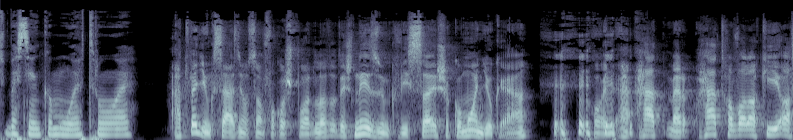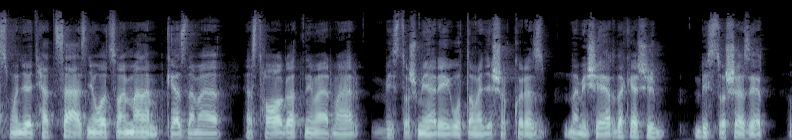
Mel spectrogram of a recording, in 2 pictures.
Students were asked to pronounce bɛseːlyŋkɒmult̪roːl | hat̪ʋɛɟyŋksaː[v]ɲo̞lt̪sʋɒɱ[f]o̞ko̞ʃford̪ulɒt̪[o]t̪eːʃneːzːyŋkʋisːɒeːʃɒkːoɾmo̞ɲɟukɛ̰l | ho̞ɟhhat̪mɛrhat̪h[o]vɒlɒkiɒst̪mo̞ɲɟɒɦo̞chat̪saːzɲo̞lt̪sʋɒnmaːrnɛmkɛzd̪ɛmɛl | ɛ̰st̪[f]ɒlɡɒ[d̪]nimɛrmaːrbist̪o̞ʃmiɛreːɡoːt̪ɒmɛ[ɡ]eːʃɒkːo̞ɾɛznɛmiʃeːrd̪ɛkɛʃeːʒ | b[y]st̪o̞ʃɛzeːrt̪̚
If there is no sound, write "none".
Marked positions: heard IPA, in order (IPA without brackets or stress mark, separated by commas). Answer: z, f, o, ɒ, h, t̪, ɟ, i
